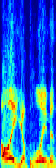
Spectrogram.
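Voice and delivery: high put-on Scottish accent sliding toward Australian. Showing how his Scottish and Australian accents blend: Scottish accent blending into Australian. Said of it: "my Scottish and my Australian tend to blend together".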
